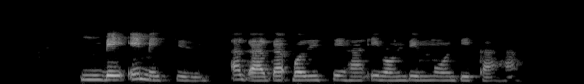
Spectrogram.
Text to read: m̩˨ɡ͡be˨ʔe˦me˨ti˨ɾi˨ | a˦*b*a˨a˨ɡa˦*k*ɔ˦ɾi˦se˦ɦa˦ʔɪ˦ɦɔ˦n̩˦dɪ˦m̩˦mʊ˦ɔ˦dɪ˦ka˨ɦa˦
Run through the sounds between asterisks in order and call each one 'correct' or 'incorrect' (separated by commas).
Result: incorrect, incorrect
